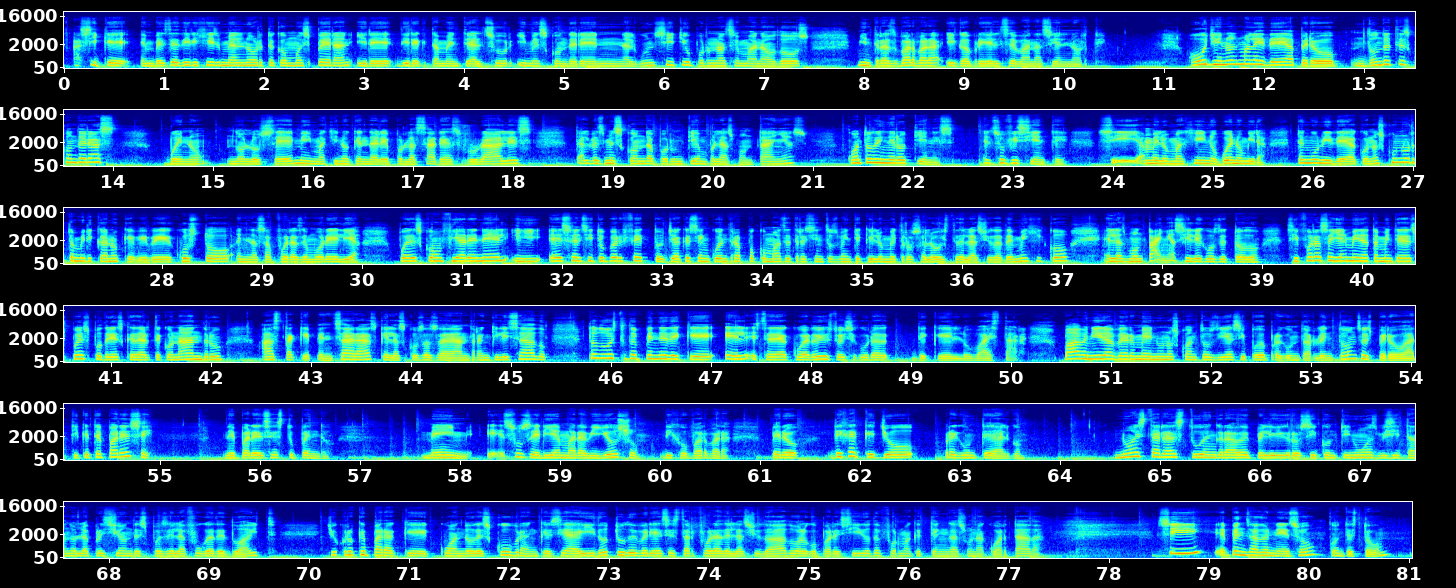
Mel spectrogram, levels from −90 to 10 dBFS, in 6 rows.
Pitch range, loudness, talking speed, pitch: 165-210 Hz, -23 LUFS, 180 wpm, 180 Hz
